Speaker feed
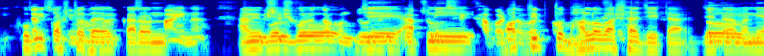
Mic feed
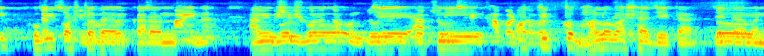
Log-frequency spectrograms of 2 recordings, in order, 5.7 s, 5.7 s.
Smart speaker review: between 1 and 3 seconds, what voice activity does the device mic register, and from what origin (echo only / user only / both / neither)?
echo only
